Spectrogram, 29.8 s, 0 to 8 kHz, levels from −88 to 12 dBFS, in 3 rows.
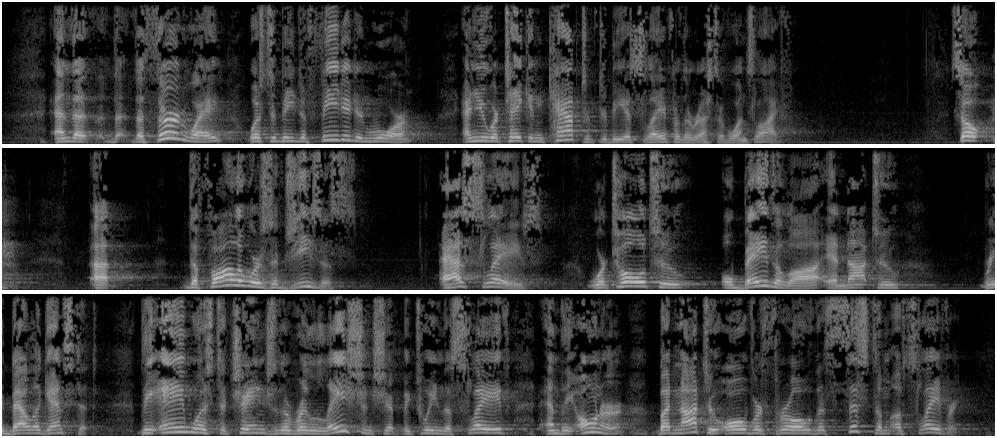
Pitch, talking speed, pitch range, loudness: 180 Hz, 135 wpm, 150-205 Hz, -25 LUFS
